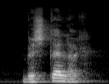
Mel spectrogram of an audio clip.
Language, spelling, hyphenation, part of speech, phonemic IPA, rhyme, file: Dutch, besteller, be‧stel‧ler, noun, /bəˈstɛ.lər/, -ɛlər, Nl-besteller.ogg
- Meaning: 1. a client who orders or has ordered something 2. a deliverer of orders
